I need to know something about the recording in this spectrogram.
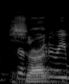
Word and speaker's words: charcuterie: Charcuterie board.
